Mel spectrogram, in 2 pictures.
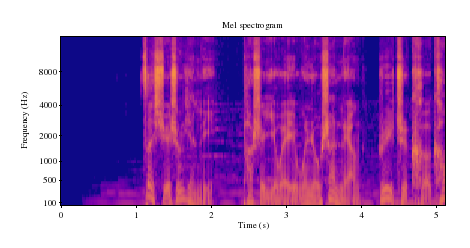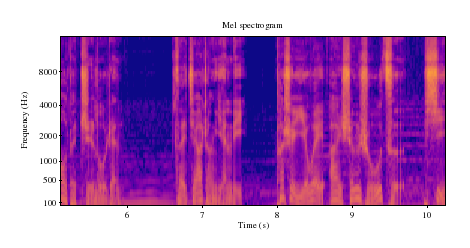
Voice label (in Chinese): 男 人物传记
